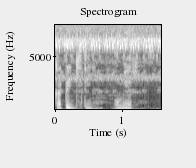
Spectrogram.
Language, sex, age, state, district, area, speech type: Santali, male, 30-45, West Bengal, Bankura, rural, spontaneous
